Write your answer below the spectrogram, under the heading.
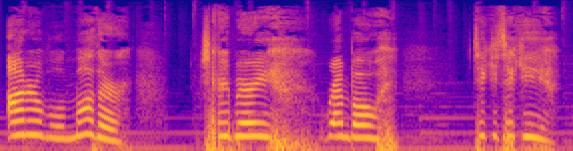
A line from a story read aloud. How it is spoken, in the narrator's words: he gasped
